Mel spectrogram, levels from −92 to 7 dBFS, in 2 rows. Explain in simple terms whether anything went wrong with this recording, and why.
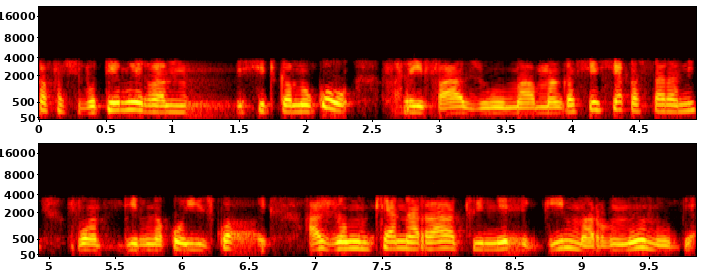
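The whole recording went through the G.729 codec, a low-rate phone codec that rebuilds speech from a compact model, so it sounds muffled, rough and slightly synthetic, with nothing above about 3.5 kHz.

There are also three gaps from VoIP packet loss concealed by the speech codec, at 1.09–1.53 s, 6.35–6.63 s (between "akao izy" and "azo agnompiàna") and 8.45–8.58 s. The decoder smeared the last sound into a fading buzz or noise to cover them.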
